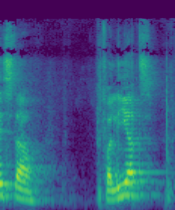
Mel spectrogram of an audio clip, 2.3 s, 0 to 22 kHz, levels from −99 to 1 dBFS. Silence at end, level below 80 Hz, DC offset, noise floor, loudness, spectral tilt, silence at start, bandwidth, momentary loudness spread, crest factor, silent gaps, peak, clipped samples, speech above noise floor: 0.1 s; -68 dBFS; under 0.1%; -61 dBFS; -19 LUFS; -3.5 dB/octave; 0 s; 16 kHz; 19 LU; 20 dB; none; -2 dBFS; under 0.1%; 42 dB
